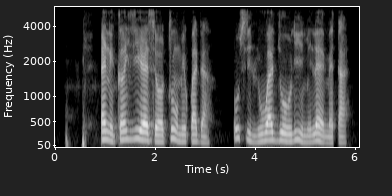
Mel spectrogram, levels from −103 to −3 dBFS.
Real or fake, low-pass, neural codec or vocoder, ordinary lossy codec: fake; 5.4 kHz; codec, 16 kHz, 8 kbps, FunCodec, trained on LibriTTS, 25 frames a second; none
